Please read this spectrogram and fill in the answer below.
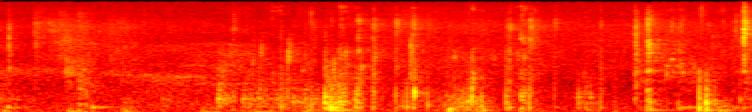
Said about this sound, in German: ASMR be like. Ja, ASMR hm, trinken, wenn ich trinke, musst du die Zuschauer unterhalten.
